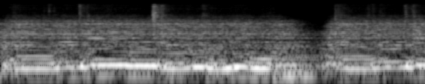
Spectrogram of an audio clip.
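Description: Electric guitar playing a short picked metal riff with slides, the figure starting over after a brief break about one and a half seconds in.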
